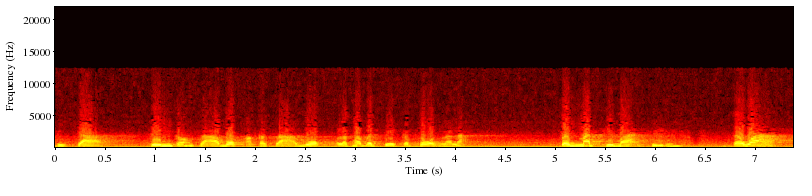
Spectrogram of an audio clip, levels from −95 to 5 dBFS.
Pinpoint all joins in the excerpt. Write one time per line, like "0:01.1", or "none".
none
